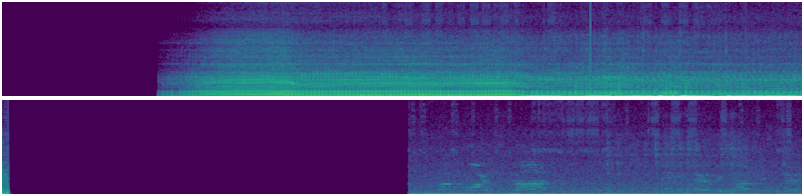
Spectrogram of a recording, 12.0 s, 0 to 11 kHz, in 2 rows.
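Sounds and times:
dirt bike engine: 1.2s - 6.1s
loud low rumble and clattering: 2.4s - 6.1s.

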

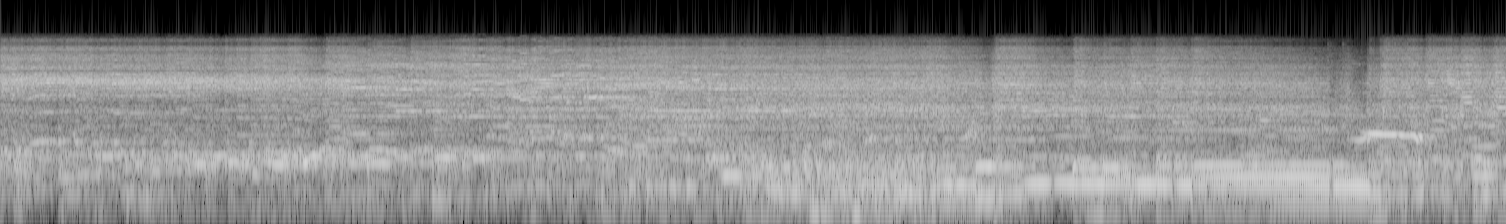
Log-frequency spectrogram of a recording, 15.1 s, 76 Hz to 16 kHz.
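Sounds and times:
amplified electric guitar: 0.0s - 15.0s.

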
